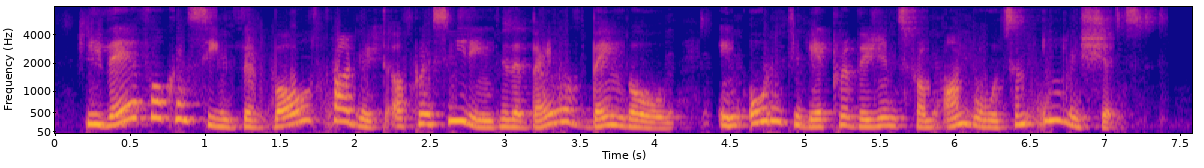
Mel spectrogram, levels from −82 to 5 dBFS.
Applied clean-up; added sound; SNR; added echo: neural separator model SepFormer DNS4.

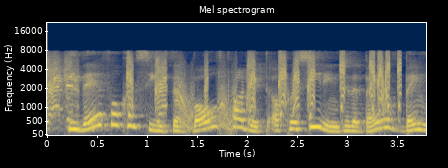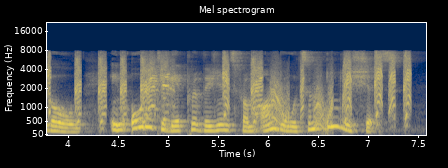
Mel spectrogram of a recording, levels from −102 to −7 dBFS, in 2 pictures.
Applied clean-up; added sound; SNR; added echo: none; Scratching (performance technique); 6 dB; reverberation time 0.4 s.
